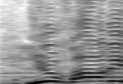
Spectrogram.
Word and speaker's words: Uvalde: It's pronounced. Uvalde, Texas!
